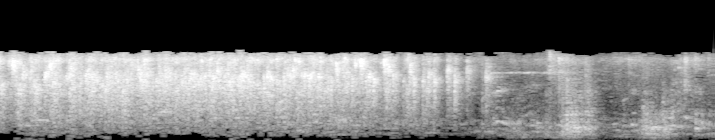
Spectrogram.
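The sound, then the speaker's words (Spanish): An audience breaks into dense, steady applause for the event poster, many hands clapping at once in a loud, crackling wash that thins out toward the end as scattered voices and murmurs take over. “Oye, hay que aplaudir el cartel, ¿eh?”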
